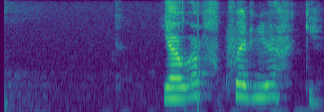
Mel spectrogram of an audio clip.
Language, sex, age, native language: Icelandic, female, 9, Icelandic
